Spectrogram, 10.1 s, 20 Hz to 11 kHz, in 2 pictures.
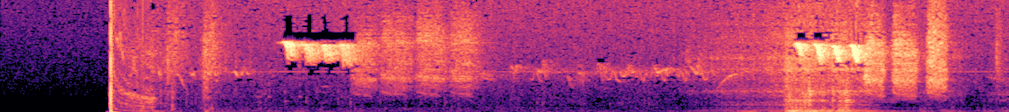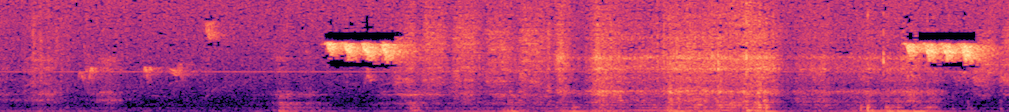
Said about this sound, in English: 7:22. Plain titmouse. This is the Moline Gate bird, or at least below the transverse roadway.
